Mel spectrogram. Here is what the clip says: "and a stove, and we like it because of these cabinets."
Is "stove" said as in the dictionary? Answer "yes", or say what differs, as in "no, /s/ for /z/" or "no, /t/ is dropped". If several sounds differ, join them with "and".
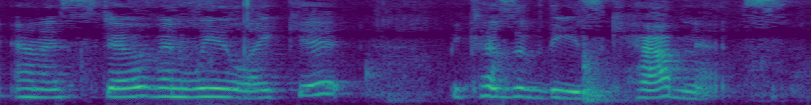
yes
